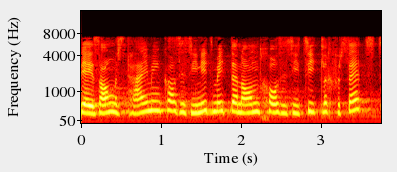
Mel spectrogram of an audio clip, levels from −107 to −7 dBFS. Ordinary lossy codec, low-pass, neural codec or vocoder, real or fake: none; 7.2 kHz; none; real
